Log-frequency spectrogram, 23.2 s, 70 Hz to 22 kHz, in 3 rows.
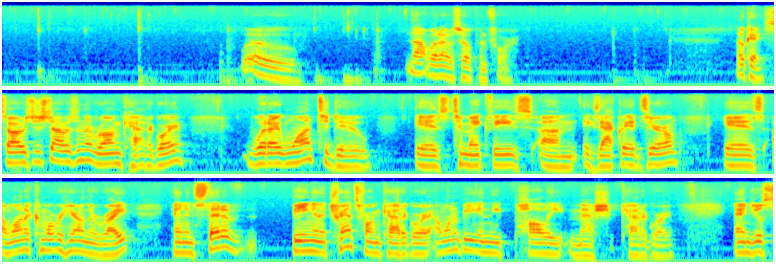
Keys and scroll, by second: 0.3 0, 1.3 Return, 3.4 super+z.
